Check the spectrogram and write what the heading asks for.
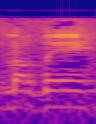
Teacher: كلمة مرضات حيثما جاءت في القرآن يقف عليها الكسائي مرضيه، لأنه يميل كلمة مرضات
